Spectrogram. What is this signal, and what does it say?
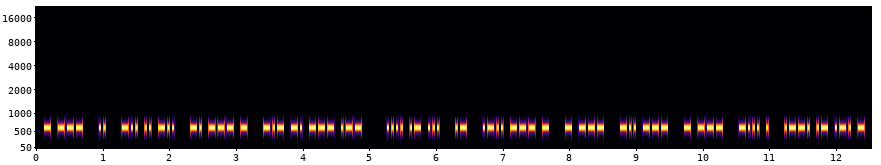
Morse code, heard as a keyed tone, about 34 wpm, 600 Hz. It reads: TO I DID NOT KNOW HAS A LOT TO DO TO BE PART
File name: WD402 35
